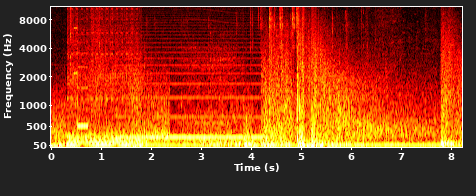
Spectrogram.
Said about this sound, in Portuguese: Ah, estão atirando em mim.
